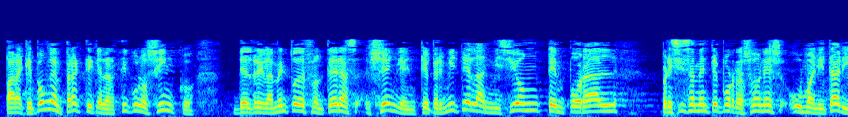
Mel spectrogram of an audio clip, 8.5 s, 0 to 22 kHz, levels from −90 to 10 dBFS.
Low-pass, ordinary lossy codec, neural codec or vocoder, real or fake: 5.4 kHz; MP3, 48 kbps; codec, 16 kHz, 16 kbps, FreqCodec, larger model; fake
